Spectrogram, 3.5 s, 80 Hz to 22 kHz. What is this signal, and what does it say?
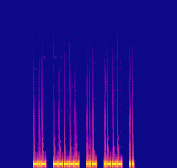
Morse code, heard as a keyed tone, about 42 wpm, spaced as for 31 wpm, 700 Hz. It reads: K0UJI
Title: USA Call Signs - 5 Characters - 2x Character Spacing - 45wpm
